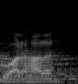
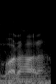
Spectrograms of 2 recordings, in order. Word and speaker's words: Guadalajara: Like I've been to like Guadalajara. Oh Lord, what in the world is? Guadalajara. Yeah, she gotta teach him Guadalajara? You missed a syllable, buddy.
